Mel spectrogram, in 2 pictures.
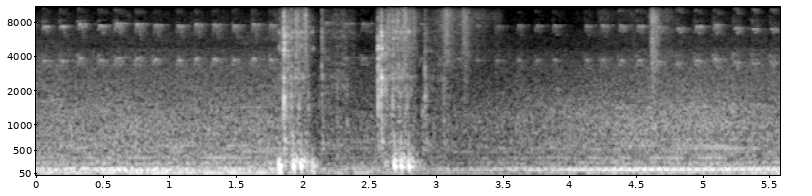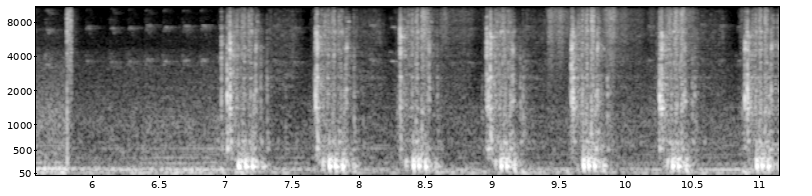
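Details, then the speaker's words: Shindaiwa F22 2-stroke weed trimmer, thumb-over-spark-plug-hole compression test: quick pull-cord cranks, two then six in a fast run, each with air hissing out under the thumb though not pushing it off; adequate compression on cranking. "see all right maybe you could hear that escape i mean it didn't actually push my thumb off but air was uh was escaping out from underneath the thumb"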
